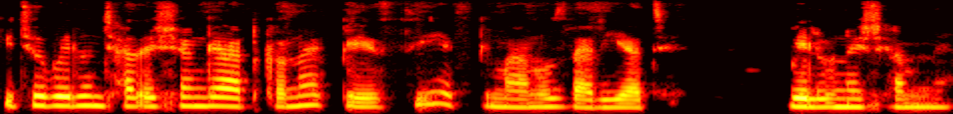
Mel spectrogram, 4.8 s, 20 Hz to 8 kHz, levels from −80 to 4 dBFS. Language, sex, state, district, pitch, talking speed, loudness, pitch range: Bengali, female, West Bengal, North 24 Parganas, 230 Hz, 190 wpm, -20 LUFS, 210-250 Hz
